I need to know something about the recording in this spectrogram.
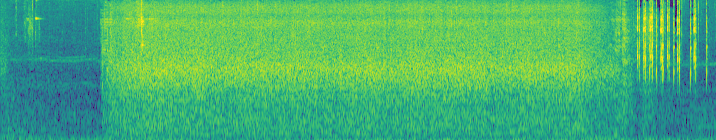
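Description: An electric blast crackles loudly.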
